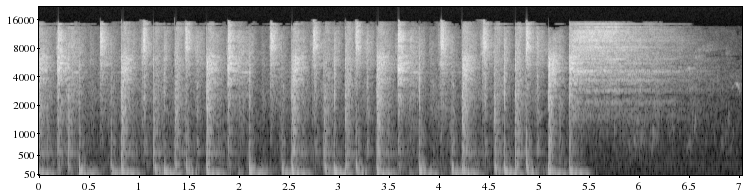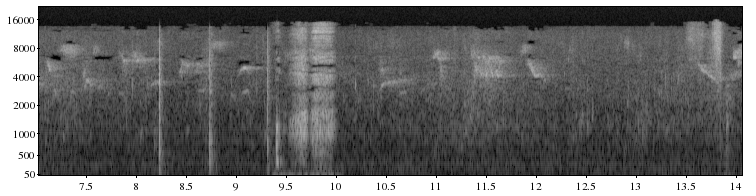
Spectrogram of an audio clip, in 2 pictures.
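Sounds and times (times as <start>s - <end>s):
music: 0.0s - 6.7s
small birds chirping: 6.9s - 12.2s, 13.5s - 14.0s.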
